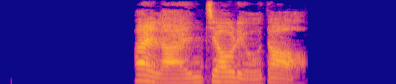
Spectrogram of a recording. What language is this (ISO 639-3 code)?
zho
